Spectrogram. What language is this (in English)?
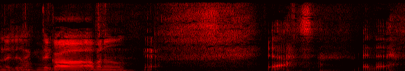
Danish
